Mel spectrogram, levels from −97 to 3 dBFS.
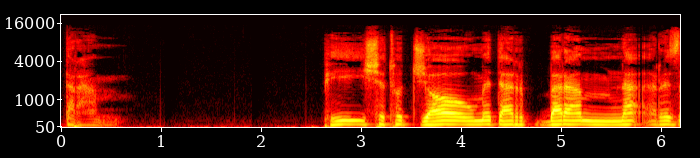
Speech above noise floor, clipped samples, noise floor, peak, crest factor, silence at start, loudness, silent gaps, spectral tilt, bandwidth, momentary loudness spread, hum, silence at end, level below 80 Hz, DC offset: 41 dB; under 0.1%; -62 dBFS; -6 dBFS; 16 dB; 0.05 s; -21 LUFS; none; -5 dB/octave; 13 kHz; 13 LU; none; 0 s; -46 dBFS; under 0.1%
